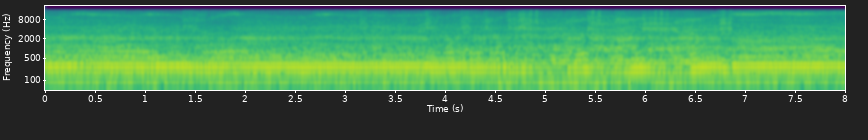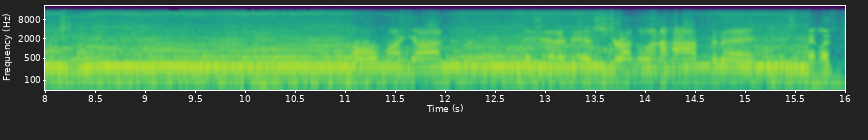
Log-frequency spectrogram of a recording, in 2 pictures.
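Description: Lynx snowmobile engine running at steady high revs while pushing through deep snow. Its pitch dips and climbs back several times as the throttle is eased and reapplied.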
